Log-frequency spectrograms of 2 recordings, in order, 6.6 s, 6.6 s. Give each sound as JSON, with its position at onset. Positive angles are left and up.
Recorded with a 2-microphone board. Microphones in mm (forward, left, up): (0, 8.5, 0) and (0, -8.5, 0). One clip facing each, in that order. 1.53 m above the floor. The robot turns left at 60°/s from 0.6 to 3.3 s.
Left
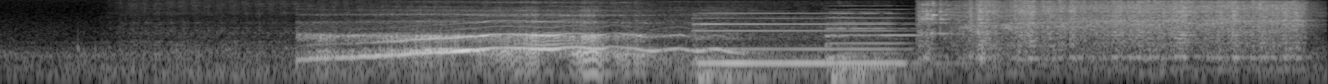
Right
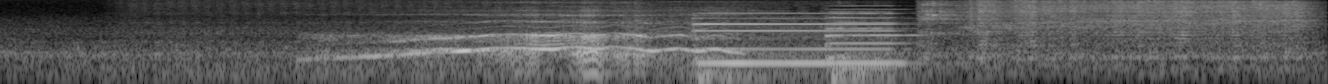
{"t": 1.5, "sound": "breathing", "azimuth_deg": 100, "distance_m": 0.7}
{"t": 3.1, "sound": "ticking", "side_deg": -25, "distance_m": 1.8}
{"t": 4.6, "sound": "a blender", "side_deg": 35, "distance_m": 1.0}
